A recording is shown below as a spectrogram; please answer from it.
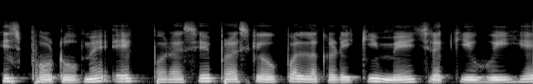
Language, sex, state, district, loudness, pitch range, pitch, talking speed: Hindi, male, Uttar Pradesh, Saharanpur, -14 LUFS, 110-135 Hz, 115 Hz, 155 wpm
